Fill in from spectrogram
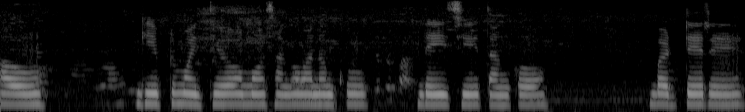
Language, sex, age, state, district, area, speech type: Odia, female, 18-30, Odisha, Sundergarh, urban, spontaneous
